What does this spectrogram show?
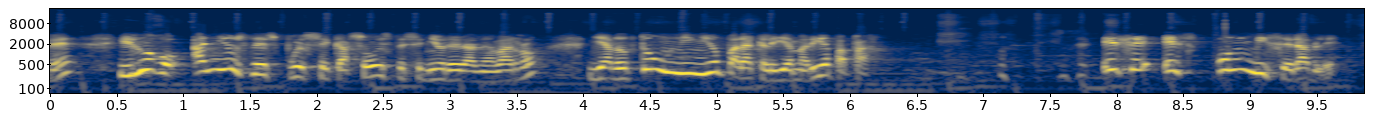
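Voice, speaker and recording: Against noticeable background noise, a woman with a high voice speaks at a moderate pace, her pitch swinging very widely between long, frequent pauses. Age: 60s. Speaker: caller. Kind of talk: phone-in testimony. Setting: phone call. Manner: animated.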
